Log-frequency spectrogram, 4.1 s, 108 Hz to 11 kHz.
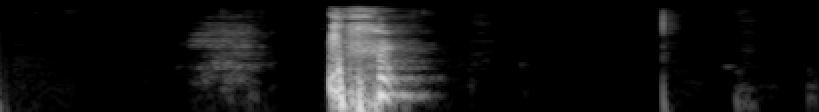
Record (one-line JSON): {"cough_length": "4.1 s", "cough_amplitude": 28776, "cough_signal_mean_std_ratio": 0.21, "survey_phase": "beta (2021-08-13 to 2022-03-07)", "age": "65+", "gender": "Female", "wearing_mask": "No", "symptom_none": true, "smoker_status": "Ex-smoker", "respiratory_condition_asthma": true, "respiratory_condition_other": false, "recruitment_source": "REACT", "submission_delay": "3 days", "covid_test_result": "Negative", "covid_test_method": "RT-qPCR", "influenza_a_test_result": "Negative", "influenza_b_test_result": "Negative"}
